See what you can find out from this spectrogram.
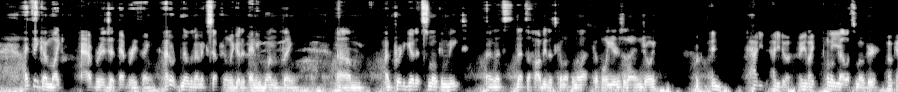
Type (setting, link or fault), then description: setting, outdoors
